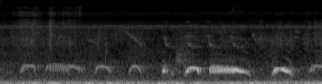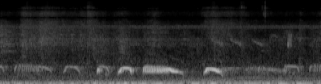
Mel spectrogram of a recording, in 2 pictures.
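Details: Zebra dove decoy bird in a cage, singing khan yon style in the morning: a long run of quick, hollow, bouncing coos broken by rolled, throbbing notes, with light twittering of small birds in the background.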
